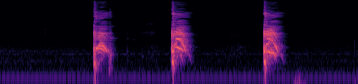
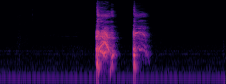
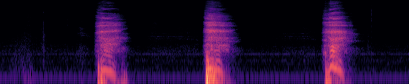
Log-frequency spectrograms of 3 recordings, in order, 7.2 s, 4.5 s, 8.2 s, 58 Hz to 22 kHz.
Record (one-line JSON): {"three_cough_length": "7.2 s", "three_cough_amplitude": 11553, "three_cough_signal_mean_std_ratio": 0.29, "cough_length": "4.5 s", "cough_amplitude": 7379, "cough_signal_mean_std_ratio": 0.29, "exhalation_length": "8.2 s", "exhalation_amplitude": 18208, "exhalation_signal_mean_std_ratio": 0.25, "survey_phase": "alpha (2021-03-01 to 2021-08-12)", "age": "45-64", "gender": "Male", "wearing_mask": "No", "symptom_none": true, "smoker_status": "Never smoked", "respiratory_condition_asthma": false, "respiratory_condition_other": false, "recruitment_source": "REACT", "submission_delay": "5 days", "covid_test_result": "Negative", "covid_test_method": "RT-qPCR"}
